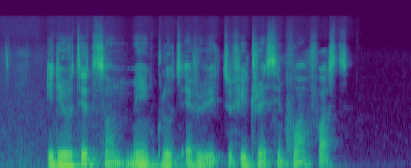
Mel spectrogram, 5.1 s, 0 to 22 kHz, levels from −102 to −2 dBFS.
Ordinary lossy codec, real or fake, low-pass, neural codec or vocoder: none; fake; 14.4 kHz; vocoder, 48 kHz, 128 mel bands, Vocos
